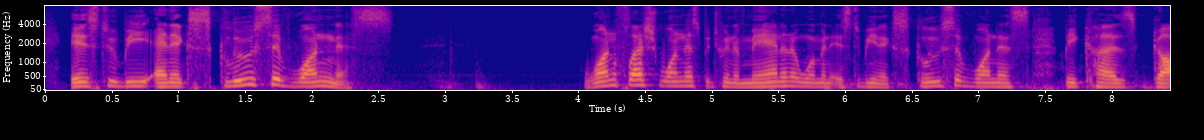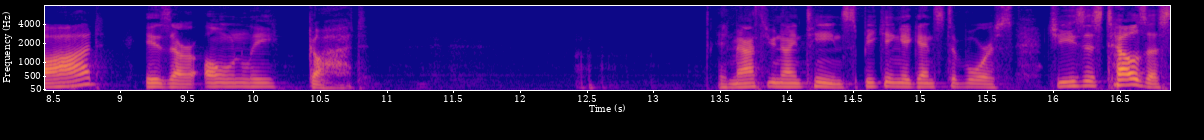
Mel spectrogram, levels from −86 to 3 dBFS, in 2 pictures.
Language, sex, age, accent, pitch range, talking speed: English, male, 40-59, American, 115-160 Hz, 130 wpm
